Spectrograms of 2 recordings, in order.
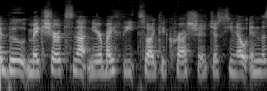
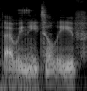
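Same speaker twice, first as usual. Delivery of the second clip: whisper; 13 dB quieter than usual. Real, not acted. Realizes mistake, drops to whisper.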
